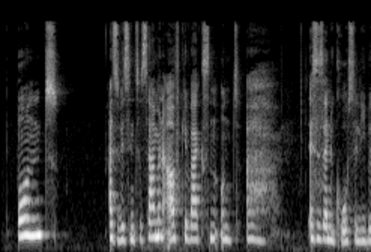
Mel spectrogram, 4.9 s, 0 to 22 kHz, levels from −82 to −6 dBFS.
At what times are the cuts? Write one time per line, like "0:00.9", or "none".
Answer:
none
